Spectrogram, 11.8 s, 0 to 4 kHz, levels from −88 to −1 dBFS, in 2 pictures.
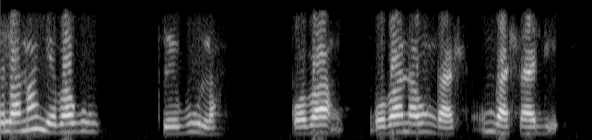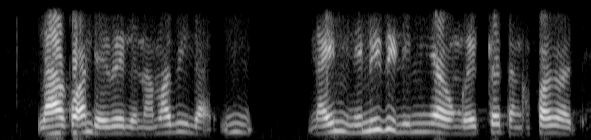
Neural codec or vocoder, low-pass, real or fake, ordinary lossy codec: none; 3.6 kHz; real; none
